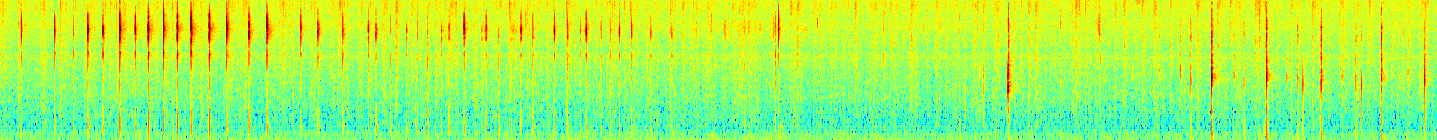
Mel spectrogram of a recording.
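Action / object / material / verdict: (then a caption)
tap / plastic cosmetic bottle / plastic / none. Long, glitter-painted fingernails tap a hand-sized, hollow white plastic cosmetic bottle of eye makeup remover with a black plastic cap. Quick, bright, dry clicks come in a dense, steady run for the first several seconds. After a near-silent stretch, scattered sharper taps return, for a few dozen hits in total.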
